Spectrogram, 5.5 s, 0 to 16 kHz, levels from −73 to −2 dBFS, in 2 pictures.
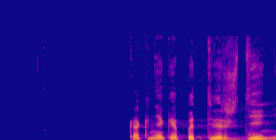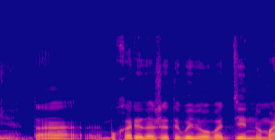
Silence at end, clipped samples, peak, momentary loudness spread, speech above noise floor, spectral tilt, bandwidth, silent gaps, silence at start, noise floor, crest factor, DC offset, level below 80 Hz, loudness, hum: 0 s; under 0.1%; -6 dBFS; 10 LU; 64 dB; -6.5 dB/octave; 12.5 kHz; none; 1.3 s; -88 dBFS; 20 dB; under 0.1%; -60 dBFS; -25 LUFS; none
